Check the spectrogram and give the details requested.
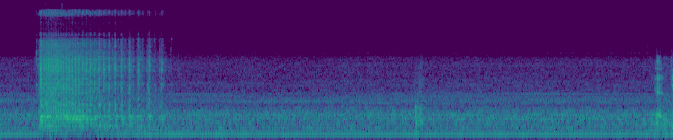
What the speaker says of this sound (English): I'll make it past that seam with the hem, and then I'll bring it back to start the pleating.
